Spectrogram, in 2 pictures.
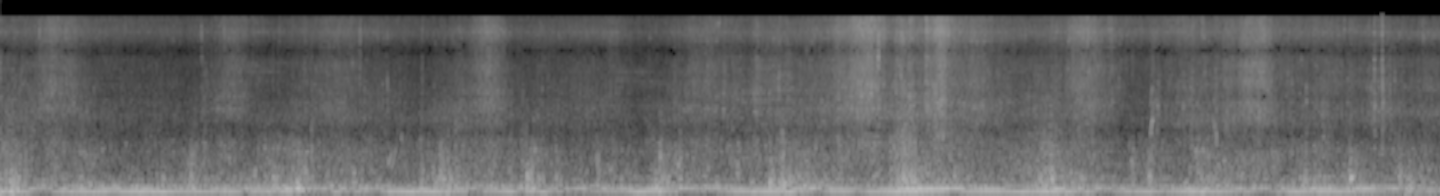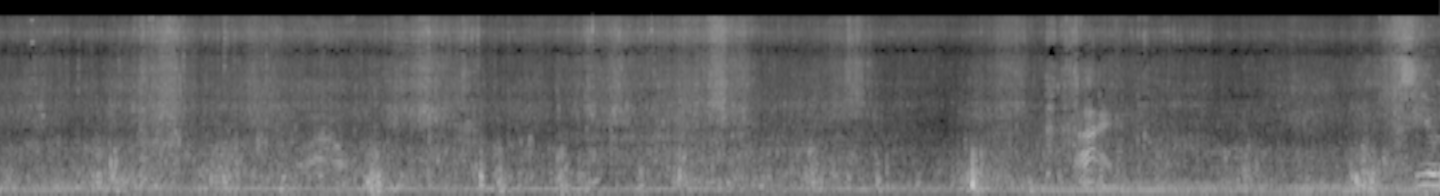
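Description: Yamaha outboard motor on a small boat running at low speed with a steady low hum that drops away about halfway through, under wind buffeting the microphone and water splashing at the hull, with a short sharp splash near the end.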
